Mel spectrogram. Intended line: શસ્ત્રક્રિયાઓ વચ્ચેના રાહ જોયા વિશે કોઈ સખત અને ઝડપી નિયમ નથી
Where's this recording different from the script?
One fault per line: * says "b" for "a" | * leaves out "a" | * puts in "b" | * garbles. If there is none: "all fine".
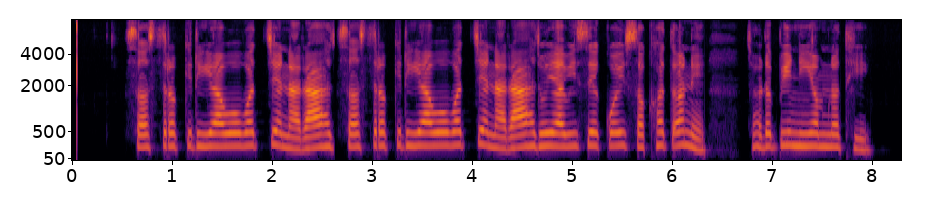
* puts in "શસ્ત્રક્રિયાઓ વચ્ચેના રાહ"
